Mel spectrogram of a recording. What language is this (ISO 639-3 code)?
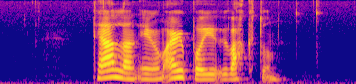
fao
